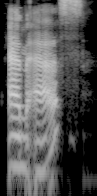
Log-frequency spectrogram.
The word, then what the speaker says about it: Ms.: Before I answer this, I just also wanted to point out the pronunciation of MS. It actually has a Z sound at the end, so you'll hear me say Ms.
